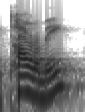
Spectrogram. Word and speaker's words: Ptolemy: Actually, the P is better pronounced in a silent way, Ptolemy.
